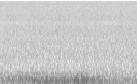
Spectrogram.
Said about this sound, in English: In Cambridge, where we were, the clouds had come and it was raining. In Kadugli, where they were, the clouds had come and it was raining.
